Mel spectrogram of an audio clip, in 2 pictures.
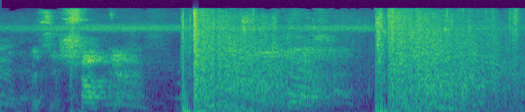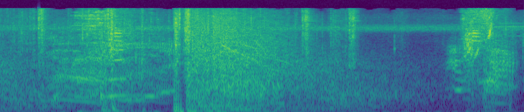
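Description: Gunshots boom loudly.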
